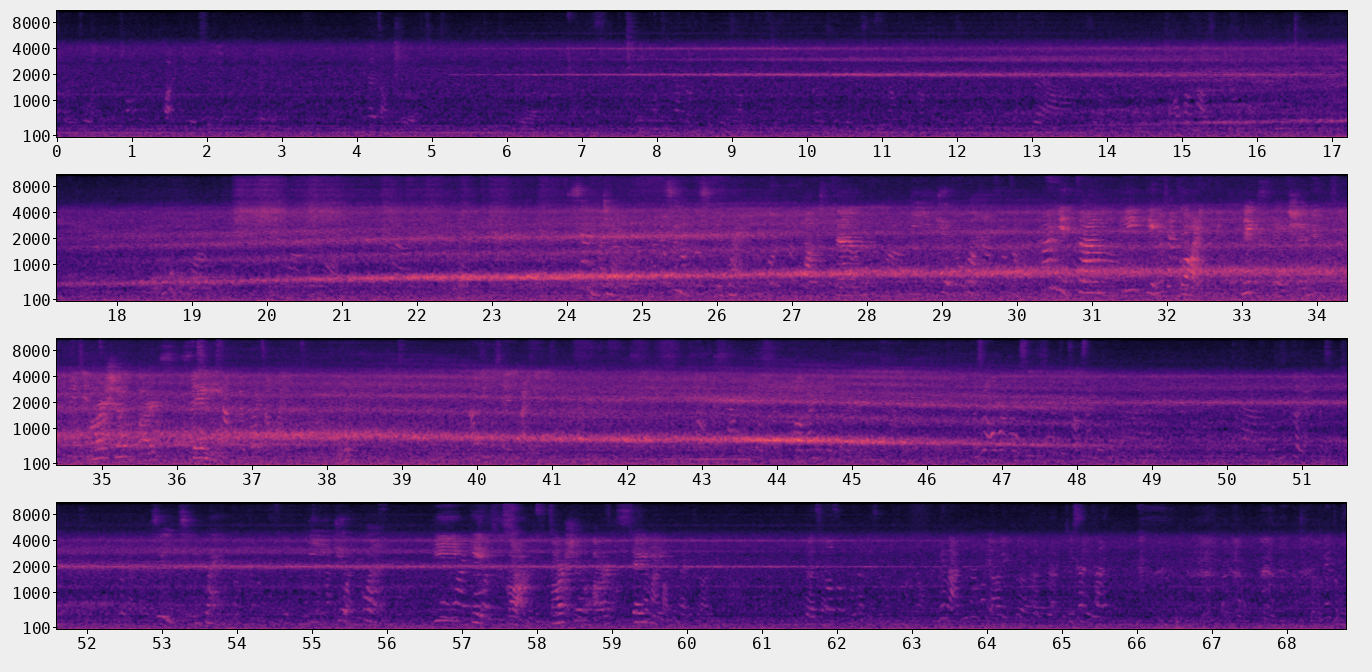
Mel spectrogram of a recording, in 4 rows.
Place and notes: {"title": "Orange Line (KMRT), 苓雅區 Kaohsiung City - Take the MRT", "date": "2018-03-30 09:17:00", "description": "Take the MRT, The Orange Line is an East-West line of the Kaohsiung Mass Rapid Transit in Kaohsiung", "latitude": "22.63", "longitude": "120.33", "altitude": "12", "timezone": "Asia/Taipei"}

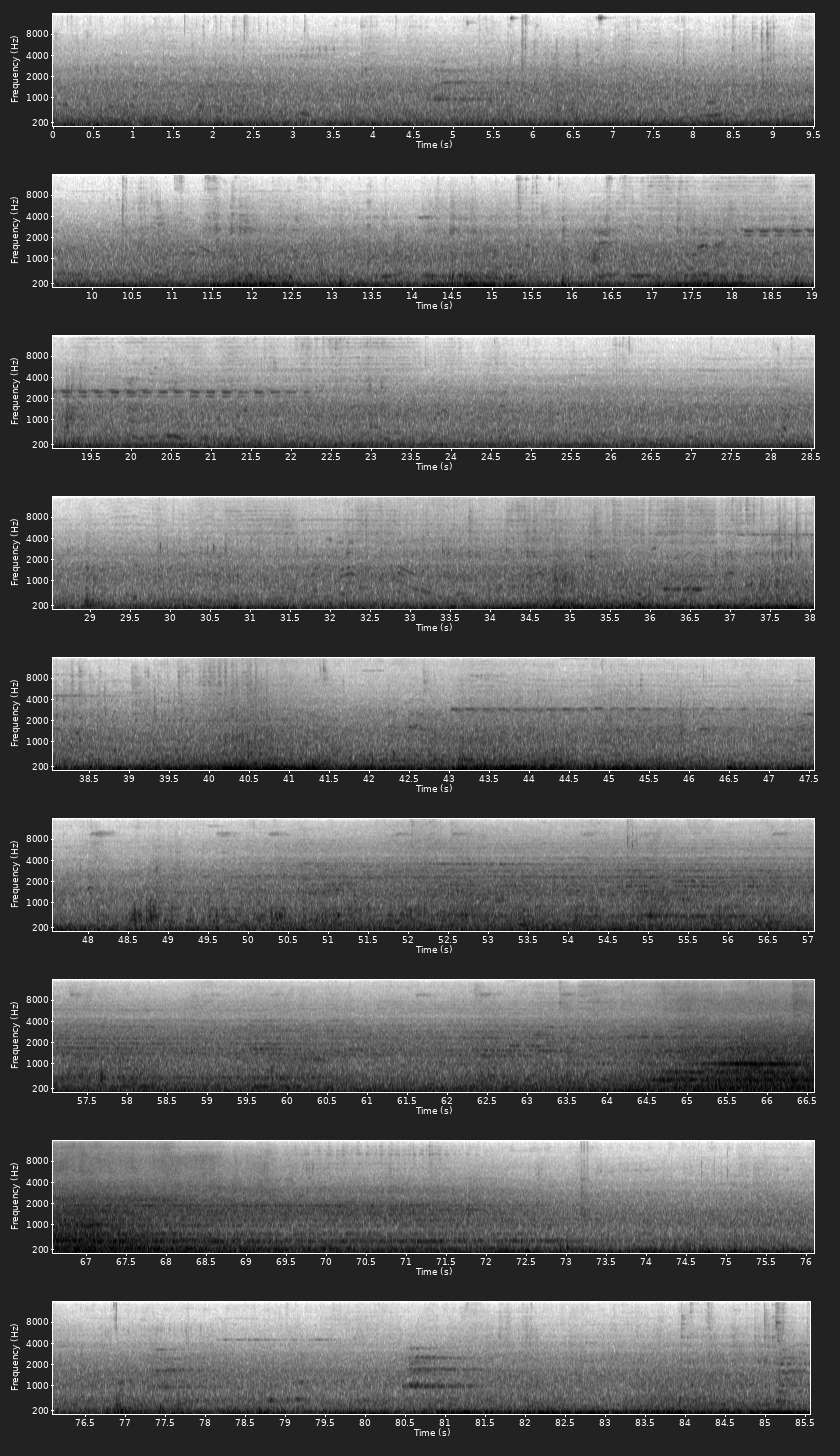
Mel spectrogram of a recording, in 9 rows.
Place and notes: {"title": "Pl. Eugène Verboekhoven - Cage aux Ours, 1030 Schaerbeek, Belgique - Trains, trams and cars", "date": "2022-02-15 10:30:00", "description": "Windy day.\nTech Note : Ambeo Smart Headset binaural → iPhone, listen with headphones.", "latitude": "50.87", "longitude": "4.38", "altitude": "24", "timezone": "Europe/Brussels"}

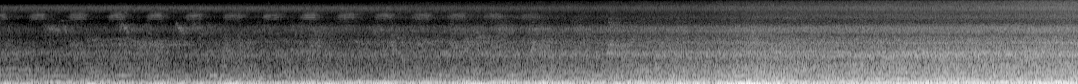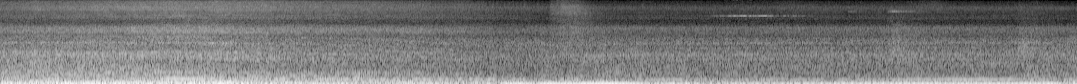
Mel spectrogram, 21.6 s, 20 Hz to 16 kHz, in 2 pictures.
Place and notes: {"title": "National Palace Museum, Taiwan - National Palace Museum", "date": "2012-06-23 07:31:00", "description": "At the entrance of National Palace Museum, Bus access through, Sony PCM D50 + Soundman OKM II", "latitude": "25.10", "longitude": "121.55", "altitude": "33", "timezone": "Asia/Taipei"}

